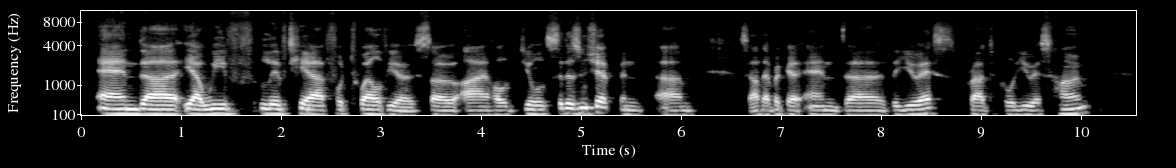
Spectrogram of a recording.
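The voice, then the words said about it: South African English accent. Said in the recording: “what the accent is ... I grew up South African. This accent, my friends do tell me, it makes me sound smarter than I am.”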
